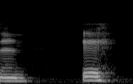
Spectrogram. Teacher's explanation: when you say that short eye your tongue is in the middle you're showing off your teeth a little bit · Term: short i sound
